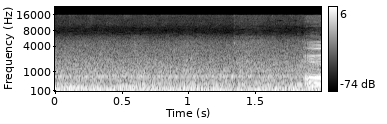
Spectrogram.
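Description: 2004 Subaru STI's turbocharged boxer four-cylinder engine running with a steady low rumble, with a misfire on cylinder two, whose ignition coil is not firing.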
